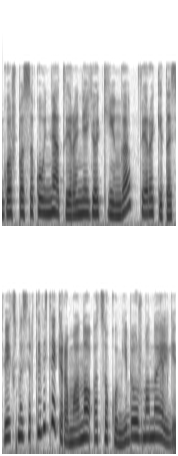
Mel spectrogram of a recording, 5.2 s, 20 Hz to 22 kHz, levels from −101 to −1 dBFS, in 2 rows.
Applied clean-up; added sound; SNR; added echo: none; none; none; none.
